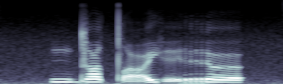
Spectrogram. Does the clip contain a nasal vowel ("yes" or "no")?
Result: no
